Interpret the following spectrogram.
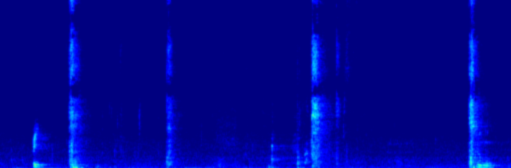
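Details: Pug sneezing hard indoors when told to wait for food. About five to six sharp, breathy bursts are spread over six seconds, separated by quiet room noise.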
